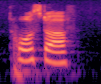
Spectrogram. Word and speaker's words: Troisdorf: Troisdorf. – Du hast genau richtig gesagt. Aber einige sagen auch schon Troisdorf, ja.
